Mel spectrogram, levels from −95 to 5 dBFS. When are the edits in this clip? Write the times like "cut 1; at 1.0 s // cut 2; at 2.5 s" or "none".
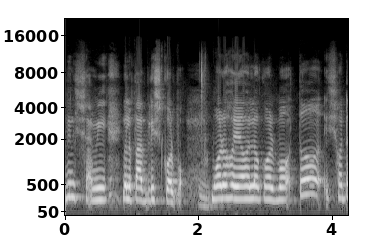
none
